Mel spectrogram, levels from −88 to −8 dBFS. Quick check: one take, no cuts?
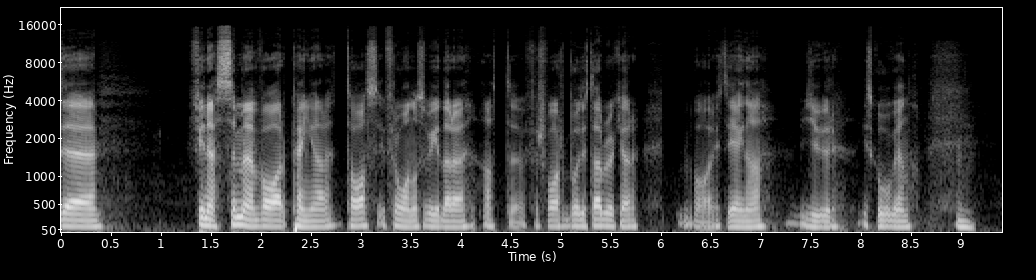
no; 1 cut; at 6.0 s

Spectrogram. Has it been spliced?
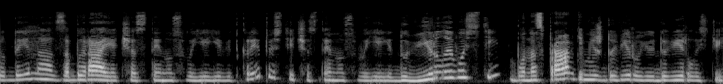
yes; 1 cut; at 5.0 s

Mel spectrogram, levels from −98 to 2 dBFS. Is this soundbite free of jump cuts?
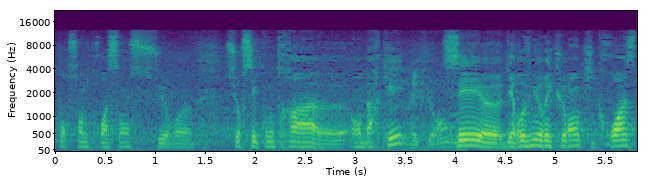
yes; 0 cuts

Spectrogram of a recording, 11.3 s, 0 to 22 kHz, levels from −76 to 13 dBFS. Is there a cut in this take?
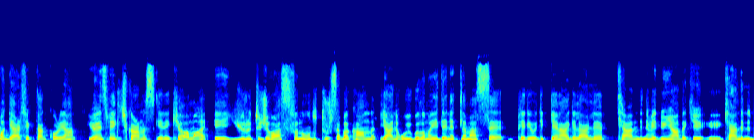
no; 0 cuts

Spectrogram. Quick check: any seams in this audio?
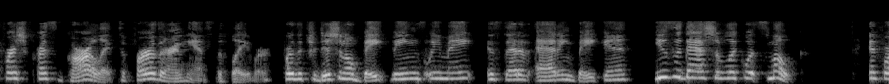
yes; 3 cuts; at 2.8 s, 4.2 s, 4.8 s

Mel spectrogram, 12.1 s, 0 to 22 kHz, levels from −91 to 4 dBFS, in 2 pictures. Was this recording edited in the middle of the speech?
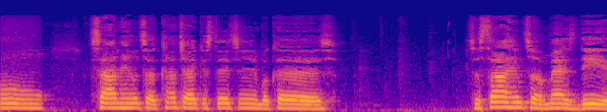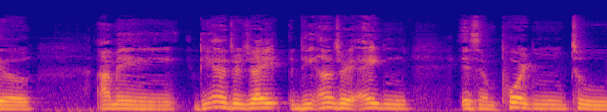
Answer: no; 0 cuts

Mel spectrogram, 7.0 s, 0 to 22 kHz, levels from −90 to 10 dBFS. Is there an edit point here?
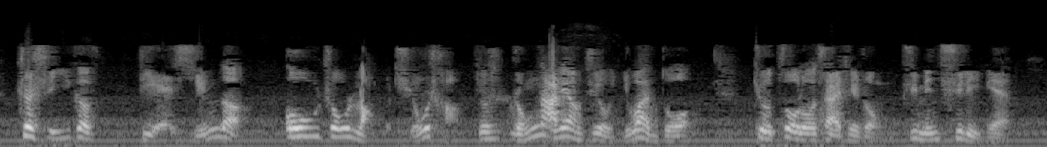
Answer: yes; 1 cut; at 3.1 s

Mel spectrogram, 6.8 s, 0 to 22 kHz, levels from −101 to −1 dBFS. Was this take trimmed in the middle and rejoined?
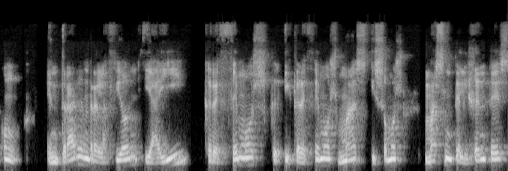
no; 0 cuts

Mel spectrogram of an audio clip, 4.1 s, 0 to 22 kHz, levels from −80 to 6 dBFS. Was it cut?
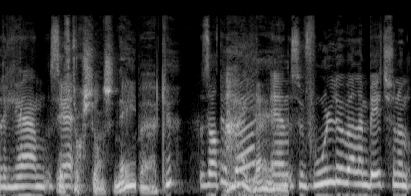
yes; 4 cuts; at 1.4 s, 2.2 s, 2.6 s, 2.9 s

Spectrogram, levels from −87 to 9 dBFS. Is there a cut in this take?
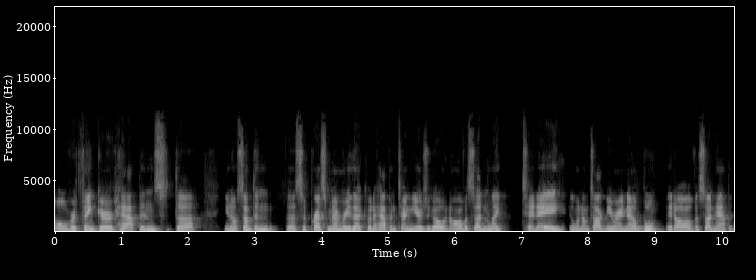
no; 0 cuts

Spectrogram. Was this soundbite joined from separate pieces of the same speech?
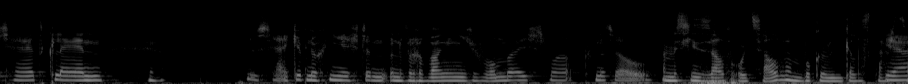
no; 0 cuts

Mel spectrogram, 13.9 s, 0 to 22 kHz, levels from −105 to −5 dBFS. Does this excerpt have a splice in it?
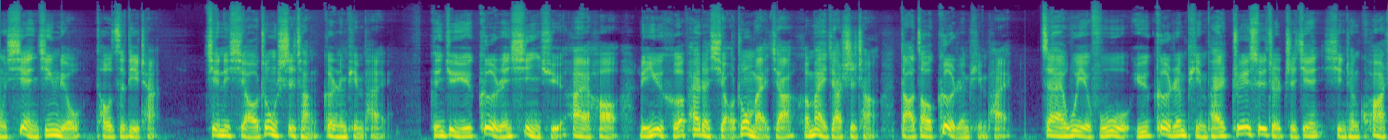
no; 0 cuts

